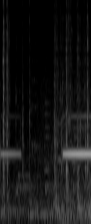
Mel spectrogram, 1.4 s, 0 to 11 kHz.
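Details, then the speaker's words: 2009 Chrysler Town and Country: a few sharp single clicks under a steady chime with no cranking at all; the starter is suspected, and a jump box did not help. "Damn. Y'all hear that? Just clicking."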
